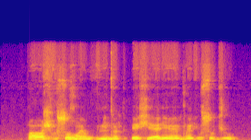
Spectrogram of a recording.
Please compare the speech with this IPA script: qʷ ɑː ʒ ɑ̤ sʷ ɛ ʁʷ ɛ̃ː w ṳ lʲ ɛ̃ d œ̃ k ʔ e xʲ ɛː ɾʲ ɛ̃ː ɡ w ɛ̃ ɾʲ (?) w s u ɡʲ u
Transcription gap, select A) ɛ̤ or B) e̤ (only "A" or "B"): A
